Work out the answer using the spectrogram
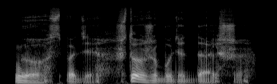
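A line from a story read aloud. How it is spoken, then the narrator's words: Muttered. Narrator (Russian): пробормотал он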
